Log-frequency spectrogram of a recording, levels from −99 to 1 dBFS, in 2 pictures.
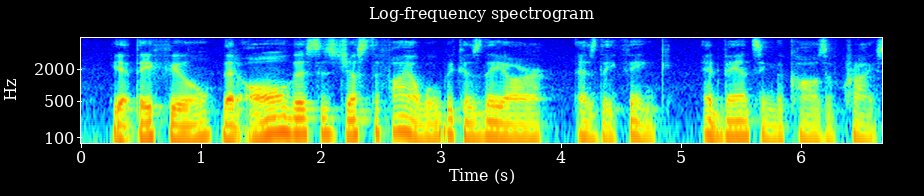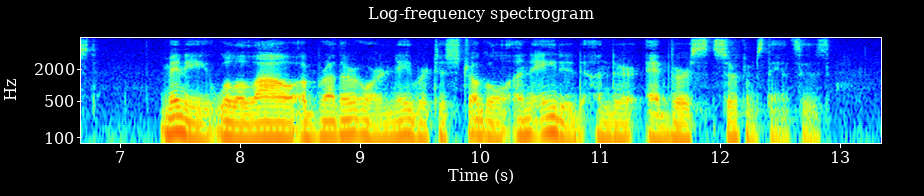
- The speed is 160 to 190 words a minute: No, average, 150 wpm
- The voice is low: Yes, low, 100 Hz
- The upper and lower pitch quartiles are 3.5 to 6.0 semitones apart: No, average, 2.9 semitones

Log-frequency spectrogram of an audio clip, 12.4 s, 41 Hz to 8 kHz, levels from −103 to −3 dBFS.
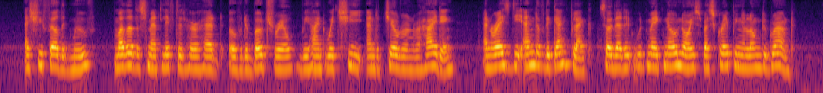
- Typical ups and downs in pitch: No, narrow, 2.0 semitones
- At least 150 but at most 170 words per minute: No, fast, 205 wpm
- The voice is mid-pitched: Yes, medium, 180 Hz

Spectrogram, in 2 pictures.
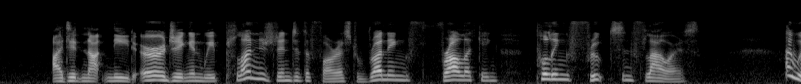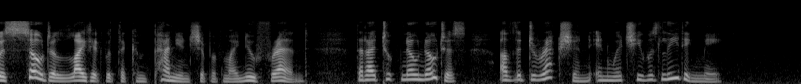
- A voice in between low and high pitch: Yes, medium, 180 Hz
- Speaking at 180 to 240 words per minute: No, average, 155 wpm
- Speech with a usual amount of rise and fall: No, wide, 5.7 semitones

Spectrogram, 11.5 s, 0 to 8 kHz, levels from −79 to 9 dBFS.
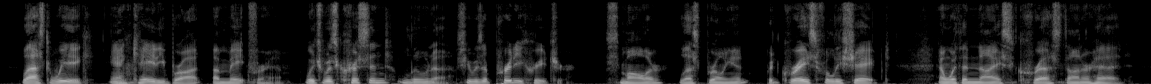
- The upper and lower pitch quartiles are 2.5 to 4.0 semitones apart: No, wide, 5.4 semitones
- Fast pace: No, average, 165 wpm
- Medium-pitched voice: No, low, 120 Hz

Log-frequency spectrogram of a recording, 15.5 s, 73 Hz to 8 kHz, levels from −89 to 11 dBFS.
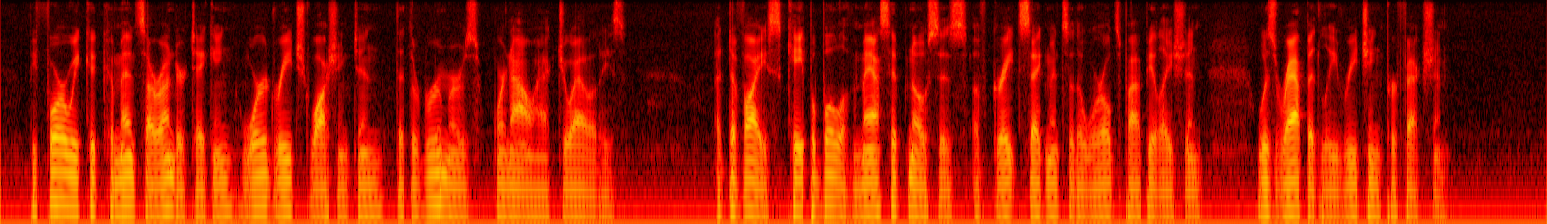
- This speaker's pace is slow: Yes, slow, 130 wpm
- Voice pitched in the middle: No, very low, 85 Hz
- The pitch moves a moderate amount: Yes, average, 3.0 semitones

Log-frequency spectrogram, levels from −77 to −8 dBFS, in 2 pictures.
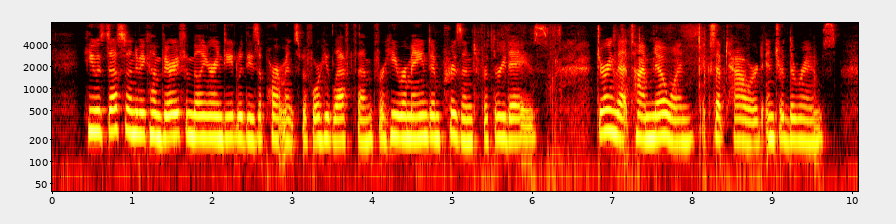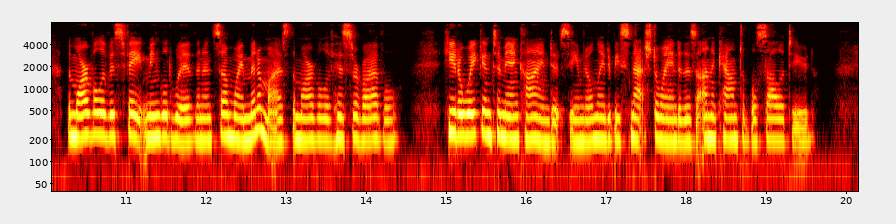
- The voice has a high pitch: Yes, high, 205 Hz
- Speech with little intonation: Yes, narrow, 1.9 semitones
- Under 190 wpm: No, average, 195 wpm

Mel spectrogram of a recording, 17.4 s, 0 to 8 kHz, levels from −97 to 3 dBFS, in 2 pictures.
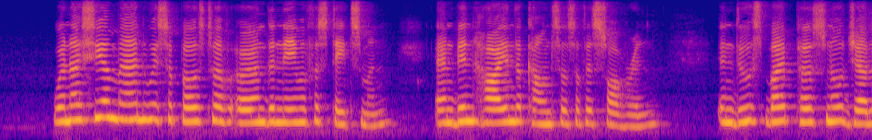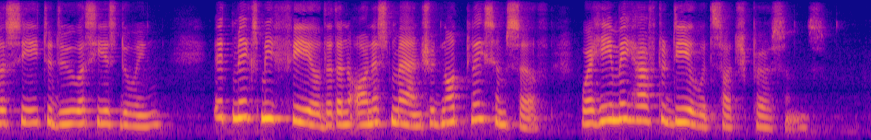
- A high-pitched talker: Yes, very high, 265 Hz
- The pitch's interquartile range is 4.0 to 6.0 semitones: No, average, 3.2 semitones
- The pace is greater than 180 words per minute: Yes, average, 195 wpm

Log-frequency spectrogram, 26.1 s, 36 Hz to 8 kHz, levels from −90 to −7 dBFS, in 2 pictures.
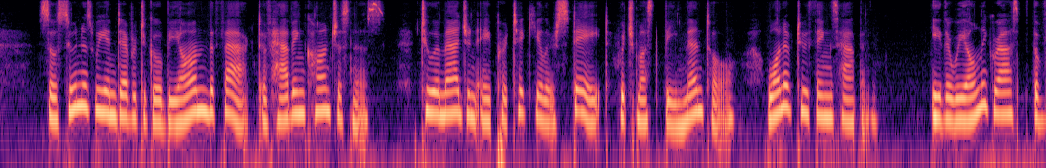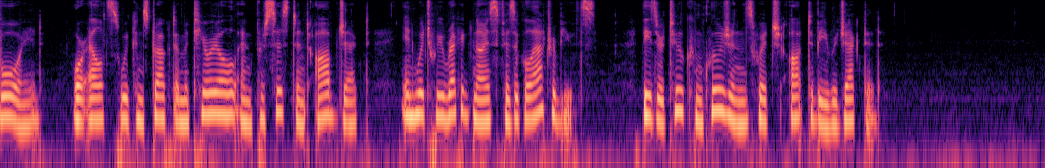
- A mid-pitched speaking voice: Yes, medium, 180 Hz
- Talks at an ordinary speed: No, slow, 130 wpm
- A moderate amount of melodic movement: Yes, average, 3.7 semitones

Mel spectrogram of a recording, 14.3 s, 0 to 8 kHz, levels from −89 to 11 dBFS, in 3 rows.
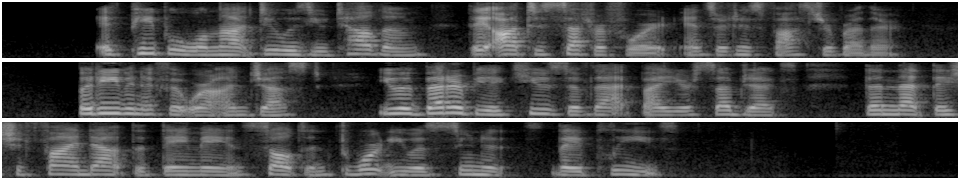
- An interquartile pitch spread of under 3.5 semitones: Yes, average, 2.9 semitones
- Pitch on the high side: Yes, high, 205 Hz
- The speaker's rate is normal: No, fast, 220 wpm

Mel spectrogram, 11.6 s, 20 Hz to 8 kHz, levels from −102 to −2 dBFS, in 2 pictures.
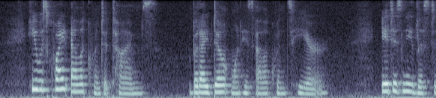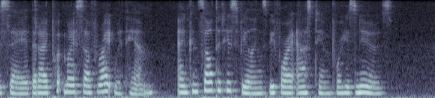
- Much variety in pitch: No, average, 3.6 semitones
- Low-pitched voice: No, medium, 185 Hz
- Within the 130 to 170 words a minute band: No, average, 185 wpm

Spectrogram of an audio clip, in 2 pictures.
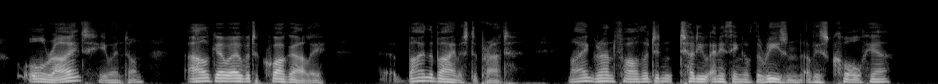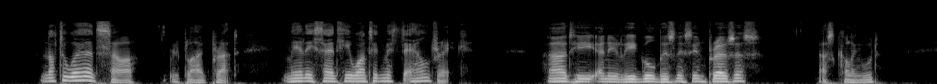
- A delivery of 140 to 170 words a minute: Yes, average, 160 wpm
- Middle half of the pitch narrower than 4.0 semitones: No, average, 4.4 semitones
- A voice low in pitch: Yes, low, 130 Hz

